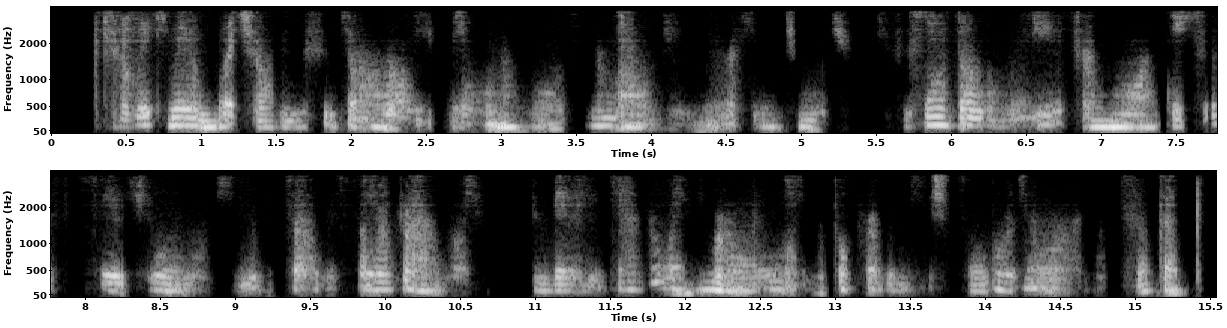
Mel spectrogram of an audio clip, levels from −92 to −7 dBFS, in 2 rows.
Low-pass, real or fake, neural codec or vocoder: 3.6 kHz; fake; codec, 44.1 kHz, 0.9 kbps, DAC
